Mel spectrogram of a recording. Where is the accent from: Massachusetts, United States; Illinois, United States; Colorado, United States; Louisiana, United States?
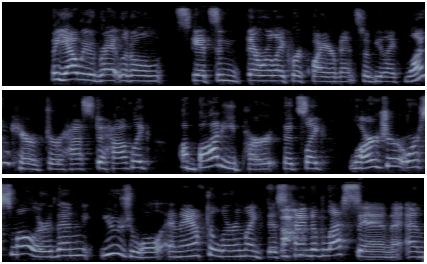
Colorado, United States; born or raised there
